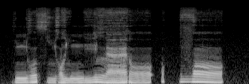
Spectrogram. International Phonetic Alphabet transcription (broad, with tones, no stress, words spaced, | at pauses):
ɲo˩˥θʎɔ˩ʎŋi˩˥ læ˨˩˦ ɾɔ˨˩˦ʔ | vɔ˥˨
